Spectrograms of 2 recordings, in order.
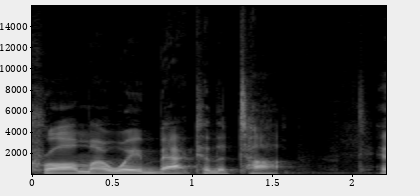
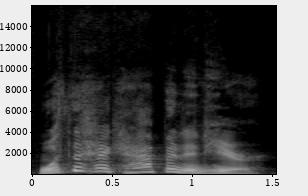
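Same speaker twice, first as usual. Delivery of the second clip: wife's puzzled question; 8 semitones higher, 3 dB quieter than usual. Retold or imitated. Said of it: "she's like".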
